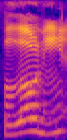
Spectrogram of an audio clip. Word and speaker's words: bologna: Bologna is pronounced bologna, and it is a type of meat.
